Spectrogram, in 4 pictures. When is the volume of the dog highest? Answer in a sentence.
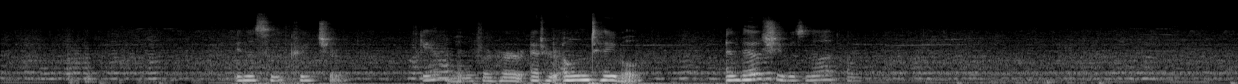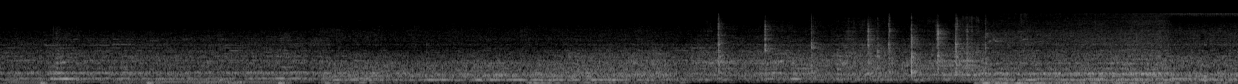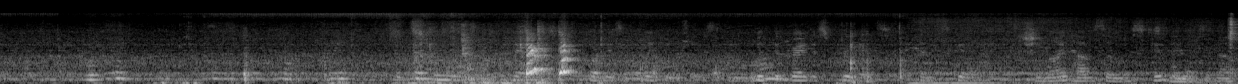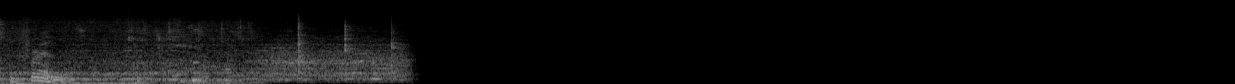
The volume of the dog peaks at 30 seconds.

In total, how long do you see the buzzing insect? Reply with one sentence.
You can hear the buzzing insect for 41 seconds altogether.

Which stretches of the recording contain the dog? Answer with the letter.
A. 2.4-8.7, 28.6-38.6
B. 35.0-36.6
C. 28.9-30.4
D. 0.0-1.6
C.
